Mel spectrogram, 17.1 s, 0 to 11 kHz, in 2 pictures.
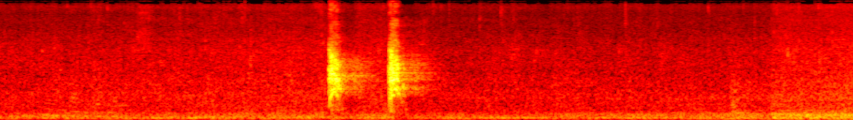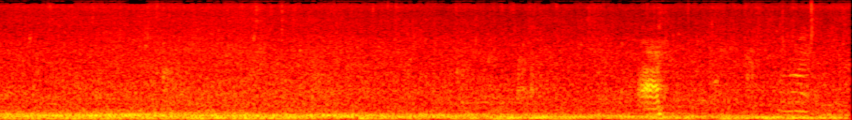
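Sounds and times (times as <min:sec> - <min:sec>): steady rain: 0:00.0 - 0:17.0
dog bark: 0:03.3 - 0:04.4.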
